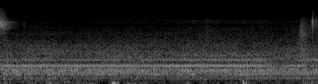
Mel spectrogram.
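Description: An Arctic Air Pure Chill evaporative air cooler fan running on low: a steady, low whooshing hum with a constant airy hiss, running evenly throughout with a faint tonal whine underneath.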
